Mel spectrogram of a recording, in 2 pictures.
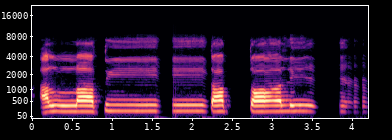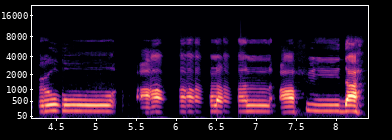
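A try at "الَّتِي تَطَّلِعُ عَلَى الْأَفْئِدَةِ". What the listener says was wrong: তাত্তালিউ, পুতে একটু টান হয়ে গেছিল। আলাল আফ ইদা। আলাল আফ ইদা, বাতাস ভাতে বাতাস বের, আফ ইদা।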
